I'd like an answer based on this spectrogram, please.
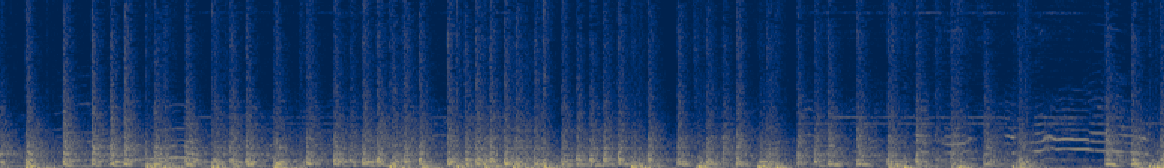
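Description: Fast, continuous procession drumming, dense rapid beats like a drum roll, with crowd voices under it. The drumming drops out briefly near the end.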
